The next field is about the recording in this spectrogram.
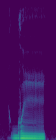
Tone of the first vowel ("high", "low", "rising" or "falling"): low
